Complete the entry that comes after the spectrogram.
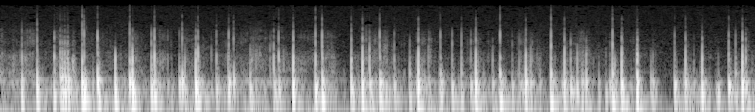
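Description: Fingernails tap on a vinyl bag as an ASMR trigger, making a fast, irregular run of short, dry clicks with a low, hollow body. Each tap dies away at once with no ring, and some land softer than others.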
